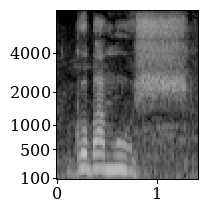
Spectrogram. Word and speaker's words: Gobermouch: Now, first one is gobamush. And I'll spell them now, but I'll be putting them up on my Facebook page later on, but I just listen to them. Gobamush is spelled Gobermouch.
